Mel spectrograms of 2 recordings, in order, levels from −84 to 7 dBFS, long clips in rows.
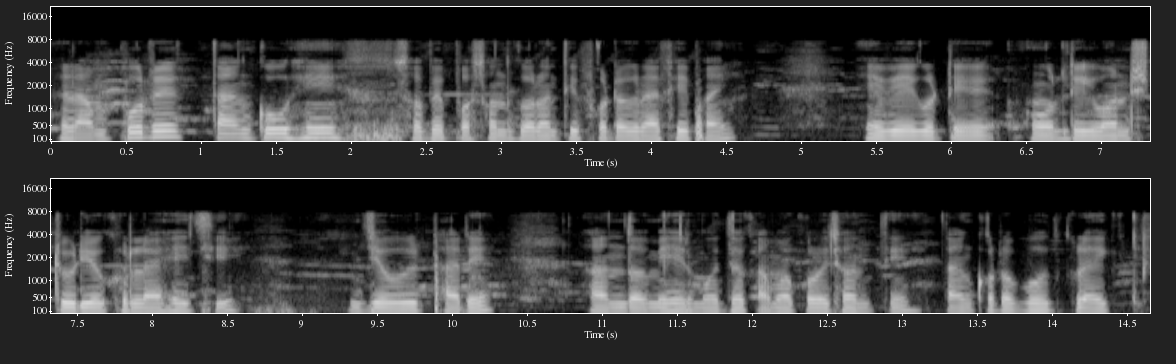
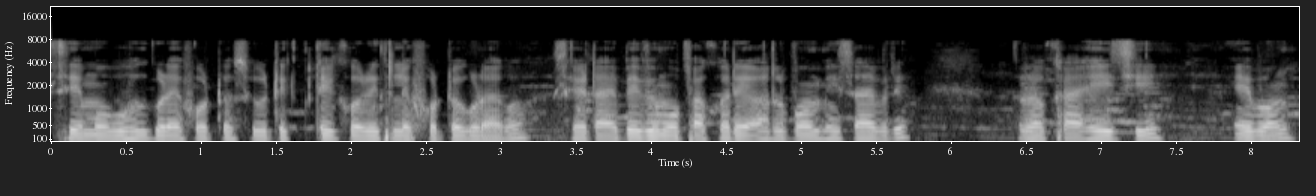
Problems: constant background noise, continuous background conversations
